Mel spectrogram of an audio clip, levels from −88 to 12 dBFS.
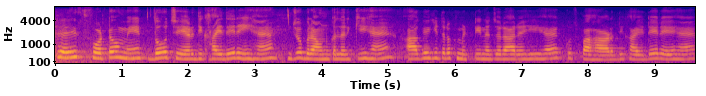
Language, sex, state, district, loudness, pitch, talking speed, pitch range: Hindi, female, Haryana, Charkhi Dadri, -18 LUFS, 225 Hz, 180 wpm, 210-245 Hz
